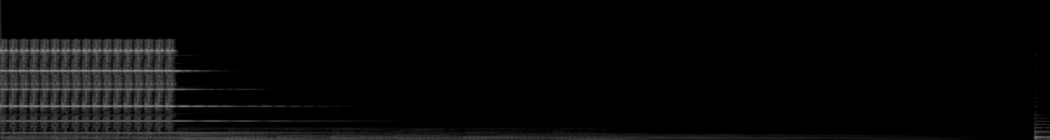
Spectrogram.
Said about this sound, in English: I've started to accept that our house has a communication line to the afterworld, but even so, I'm still filled with dread every time I hear the phone ring.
